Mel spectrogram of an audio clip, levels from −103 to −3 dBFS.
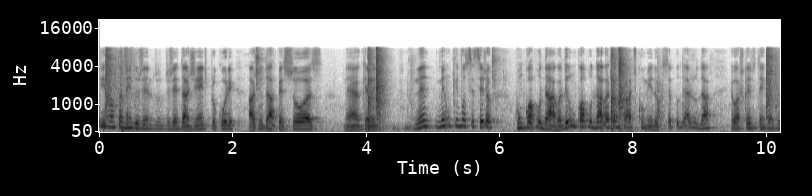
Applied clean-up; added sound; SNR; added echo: none; Gunshot, gunfire; 10 dB; none.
